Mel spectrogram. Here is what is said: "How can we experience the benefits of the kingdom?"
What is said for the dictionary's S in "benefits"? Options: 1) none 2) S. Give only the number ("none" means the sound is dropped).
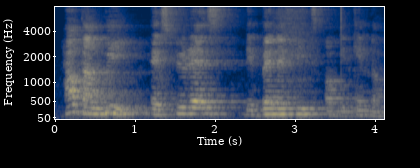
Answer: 1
